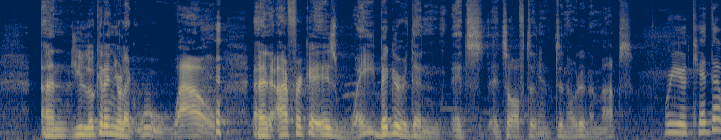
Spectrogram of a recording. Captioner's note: laughter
